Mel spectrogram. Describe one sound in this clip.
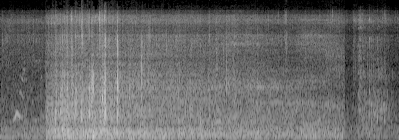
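A van drives slowly past on an icy road.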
